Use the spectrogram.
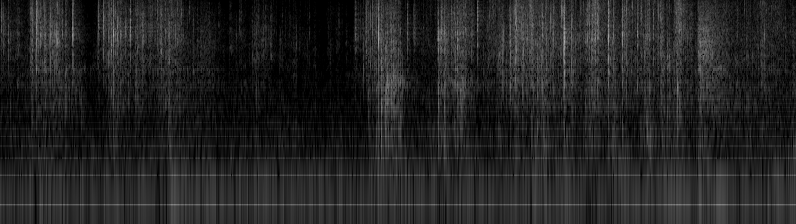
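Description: Fingertips crumble pink dry soap flakes and rolled rose curls, then pick up a solid rolled soap rose. Bright, dry crinkling and crunching comes in bursts with a faint steady low hum beneath.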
